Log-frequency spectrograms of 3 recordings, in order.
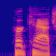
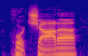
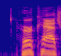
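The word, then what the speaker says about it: Hurkacz: 20s lower ranked obviously her catch rhymes with latch which I don't know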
